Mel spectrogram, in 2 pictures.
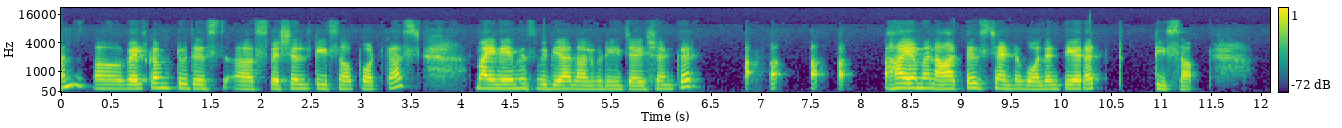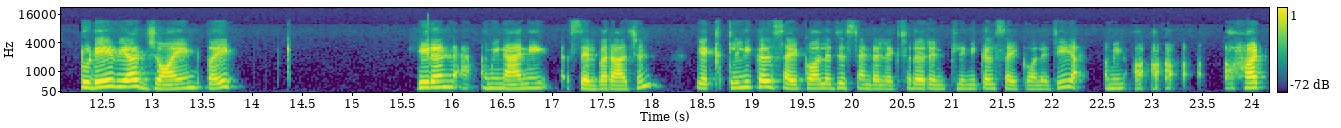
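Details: Adult woman who stammers and also has unilateral hearing impairment; stuttering.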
